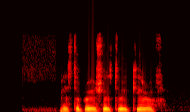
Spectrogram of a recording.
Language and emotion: Russian, neutral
